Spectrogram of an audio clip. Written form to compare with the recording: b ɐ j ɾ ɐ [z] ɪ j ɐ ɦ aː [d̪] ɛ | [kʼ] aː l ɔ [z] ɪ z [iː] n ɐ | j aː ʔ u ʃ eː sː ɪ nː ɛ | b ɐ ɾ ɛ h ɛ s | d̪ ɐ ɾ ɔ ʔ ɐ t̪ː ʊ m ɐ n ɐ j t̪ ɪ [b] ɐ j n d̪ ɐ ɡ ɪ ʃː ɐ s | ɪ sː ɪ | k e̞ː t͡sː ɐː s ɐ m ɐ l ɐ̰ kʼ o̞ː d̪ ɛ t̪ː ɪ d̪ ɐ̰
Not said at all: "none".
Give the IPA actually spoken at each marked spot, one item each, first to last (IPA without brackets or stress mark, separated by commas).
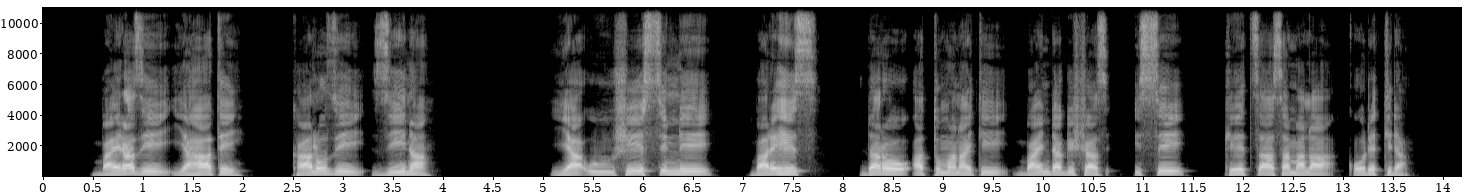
z, t̪, k, z, iː, b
